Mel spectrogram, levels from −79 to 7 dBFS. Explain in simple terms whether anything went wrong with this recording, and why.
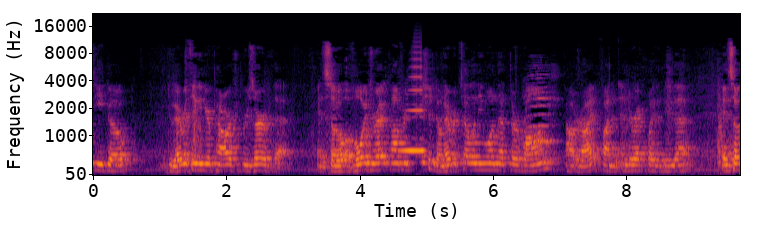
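A single steady whistling tone at 633 Hz appears at 4.48 s, swells up over roughly a third of a second, and ends up a little louder than the rest of the sound before stopping at 5.04 s. This is loudspeaker feedback squeal. A microphone picked up its own loudspeaker, and at that one pitch each trip around the loop came back stronger than before, so the tone kept growing on its own until it stopped.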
